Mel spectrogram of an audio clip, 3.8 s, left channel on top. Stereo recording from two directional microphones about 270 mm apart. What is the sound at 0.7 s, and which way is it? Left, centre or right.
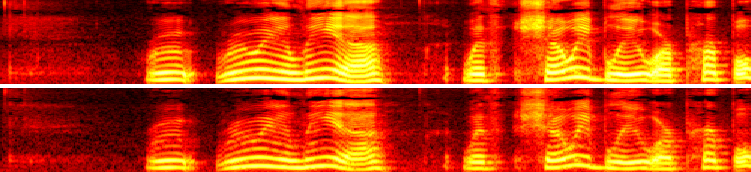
Speech, left.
